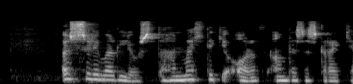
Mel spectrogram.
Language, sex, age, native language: Icelandic, female, 40-49, Icelandic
